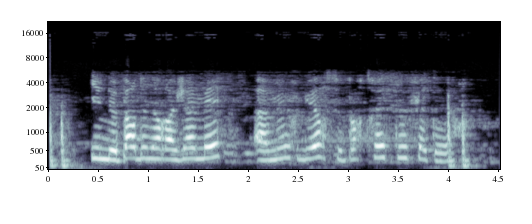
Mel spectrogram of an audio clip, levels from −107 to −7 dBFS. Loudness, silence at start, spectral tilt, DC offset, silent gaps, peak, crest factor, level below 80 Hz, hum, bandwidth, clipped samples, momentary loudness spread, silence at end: -18 LUFS; 0 s; -9 dB/octave; under 0.1%; none; -2 dBFS; 16 dB; -58 dBFS; none; 5.4 kHz; under 0.1%; 11 LU; 0.3 s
